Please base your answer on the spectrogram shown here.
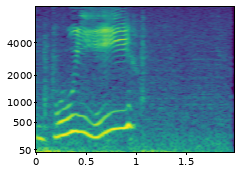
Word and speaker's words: buoy: Buy boy. That's a weird word. Why can't I pronounce it as boy? Buoy buoy.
